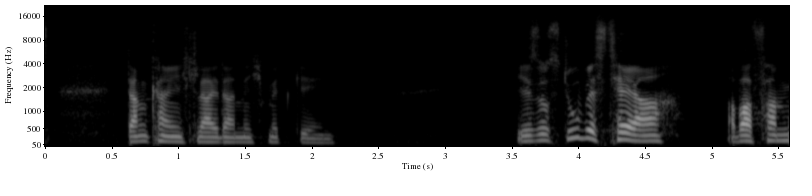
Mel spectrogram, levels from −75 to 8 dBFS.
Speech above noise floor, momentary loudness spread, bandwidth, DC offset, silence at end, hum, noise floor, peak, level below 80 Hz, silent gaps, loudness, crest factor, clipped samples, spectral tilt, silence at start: 40 dB; 21 LU; 17.5 kHz; under 0.1%; 0 s; none; -74 dBFS; -14 dBFS; -82 dBFS; none; -34 LUFS; 22 dB; under 0.1%; -5 dB/octave; 0.2 s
